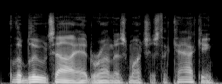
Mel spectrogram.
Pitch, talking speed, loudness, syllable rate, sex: 90 Hz, 270 wpm, -16 LUFS, 5.6 syllables/s, male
